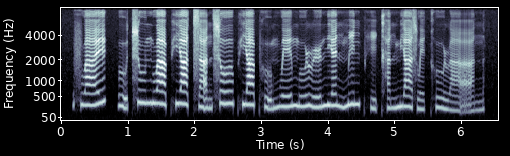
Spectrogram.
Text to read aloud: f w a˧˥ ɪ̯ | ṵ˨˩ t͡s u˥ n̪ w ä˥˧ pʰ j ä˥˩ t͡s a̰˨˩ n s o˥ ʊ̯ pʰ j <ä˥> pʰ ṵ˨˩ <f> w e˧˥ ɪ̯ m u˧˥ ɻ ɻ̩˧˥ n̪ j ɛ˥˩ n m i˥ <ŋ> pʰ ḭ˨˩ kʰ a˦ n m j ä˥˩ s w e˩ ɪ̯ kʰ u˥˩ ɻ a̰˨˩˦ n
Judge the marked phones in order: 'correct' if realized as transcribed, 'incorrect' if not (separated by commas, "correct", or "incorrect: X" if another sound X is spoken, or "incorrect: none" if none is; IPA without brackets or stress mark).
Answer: correct, incorrect: m, incorrect: n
